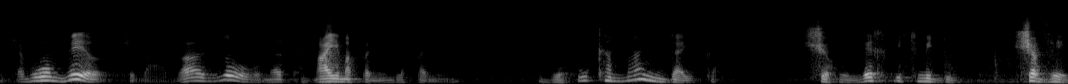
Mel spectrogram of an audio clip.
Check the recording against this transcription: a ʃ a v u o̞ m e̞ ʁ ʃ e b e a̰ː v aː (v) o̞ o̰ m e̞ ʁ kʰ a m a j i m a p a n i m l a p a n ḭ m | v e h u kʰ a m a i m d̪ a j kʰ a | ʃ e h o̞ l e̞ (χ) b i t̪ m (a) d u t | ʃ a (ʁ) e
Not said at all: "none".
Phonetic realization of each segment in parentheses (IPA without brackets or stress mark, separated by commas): z, χ, i, v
